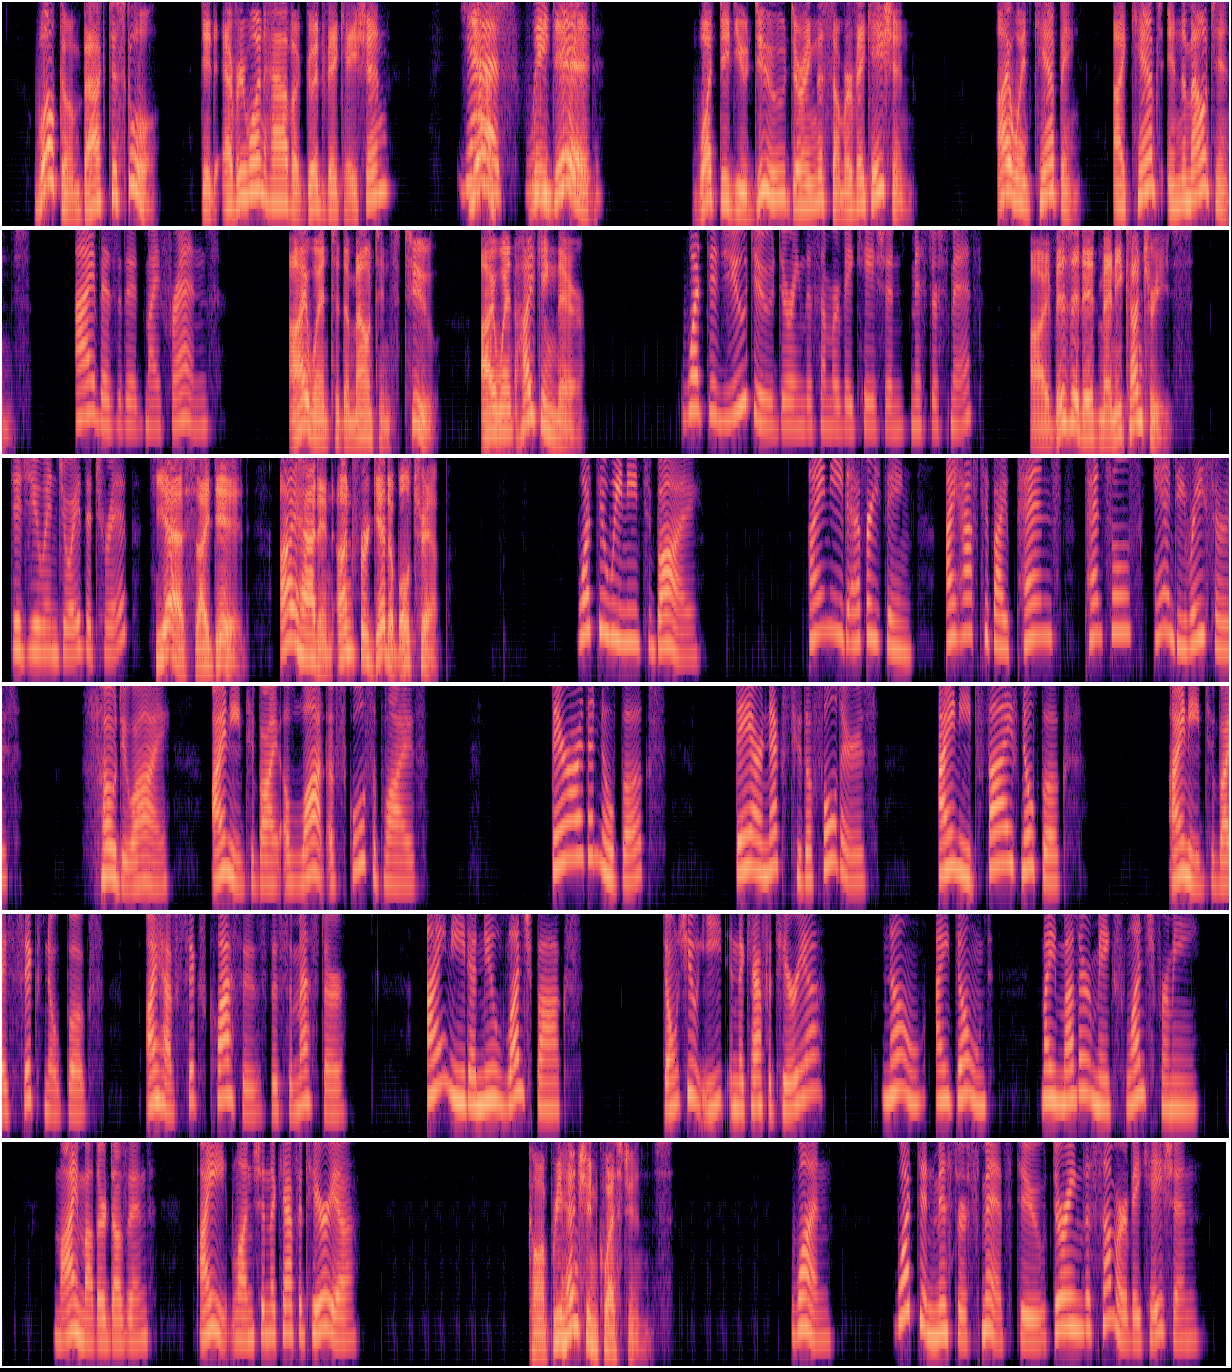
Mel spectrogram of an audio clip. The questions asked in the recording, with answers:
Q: What did Mr. Smith do during the summer vacation?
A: He visited many countries during the summer vacation.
